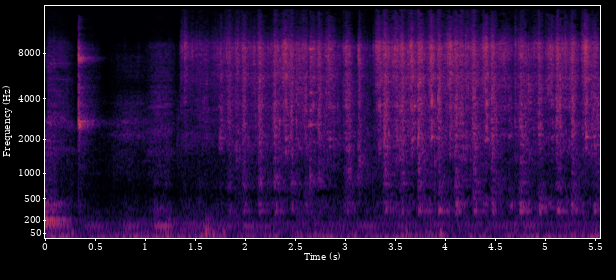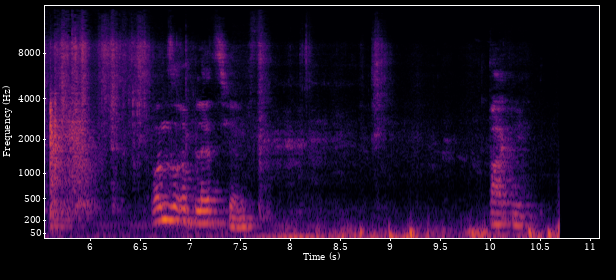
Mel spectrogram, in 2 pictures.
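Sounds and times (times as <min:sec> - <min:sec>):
sprinkles rattling in shaker: 0:01.4 - 0:06.9.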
